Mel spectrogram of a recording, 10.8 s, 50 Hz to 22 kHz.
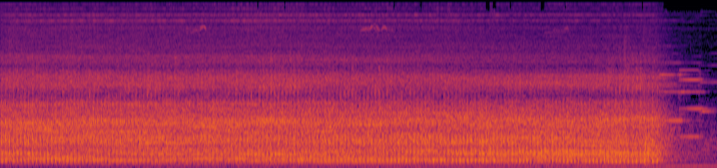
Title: Ecovacs Deebot N79S Loud Noise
